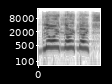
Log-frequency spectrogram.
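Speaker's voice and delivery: put-on loud echo of the child's call; loud retold plea to God. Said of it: "narinig ko si A A".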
